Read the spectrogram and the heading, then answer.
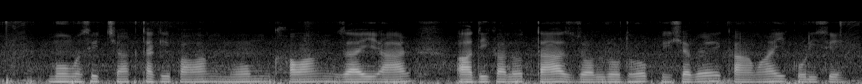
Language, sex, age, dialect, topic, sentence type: Bengali, male, 18-24, Rajbangshi, agriculture, statement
